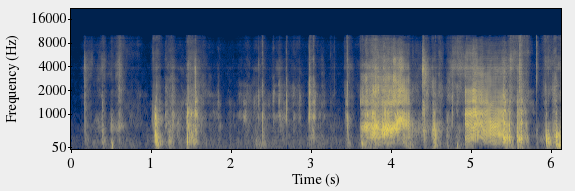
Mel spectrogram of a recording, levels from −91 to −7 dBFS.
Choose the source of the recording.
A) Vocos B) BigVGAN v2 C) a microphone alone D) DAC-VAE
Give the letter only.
A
